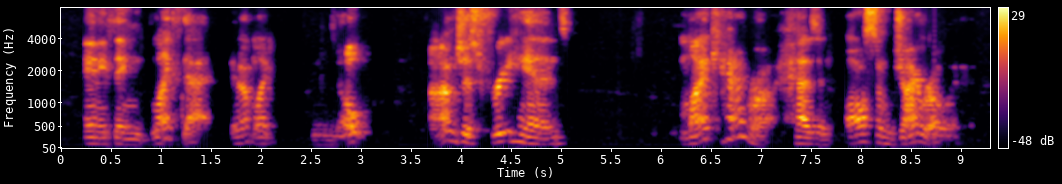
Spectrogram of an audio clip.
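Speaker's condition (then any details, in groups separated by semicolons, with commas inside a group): No condition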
